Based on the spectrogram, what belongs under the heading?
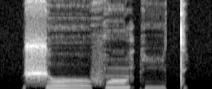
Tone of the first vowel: falling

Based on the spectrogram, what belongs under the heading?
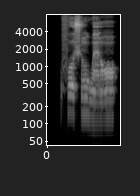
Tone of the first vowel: high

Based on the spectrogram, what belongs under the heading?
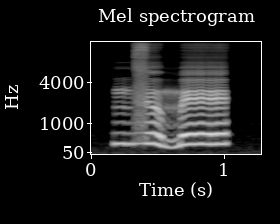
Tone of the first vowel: falling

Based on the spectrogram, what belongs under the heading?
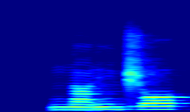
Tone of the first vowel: low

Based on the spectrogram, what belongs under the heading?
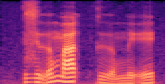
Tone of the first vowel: rising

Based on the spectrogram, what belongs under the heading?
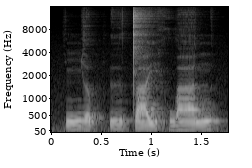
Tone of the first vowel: low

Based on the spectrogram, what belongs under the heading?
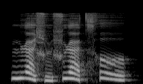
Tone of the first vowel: falling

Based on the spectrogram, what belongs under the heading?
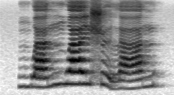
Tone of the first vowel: rising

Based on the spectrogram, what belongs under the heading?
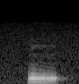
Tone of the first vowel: low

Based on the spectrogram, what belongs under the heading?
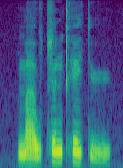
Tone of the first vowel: low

